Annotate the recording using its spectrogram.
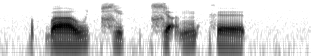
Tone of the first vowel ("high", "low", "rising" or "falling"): rising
